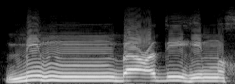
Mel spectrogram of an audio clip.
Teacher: کیونکہ نون ساکن کے بعد با ہے تو یہاں پر اقلاب ہوگا، یعنی اقلاب کا قاعدہ لگے گا یہاں پر، میم، اس کو میم پڑھیں گے، اس کو من نہیں پڑھیں گے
